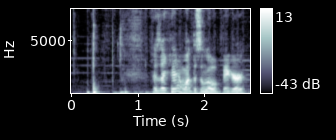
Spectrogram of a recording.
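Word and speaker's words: を: You do pronounce it as wa, but for wo, you don't really pronounce it as wo. It's o.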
